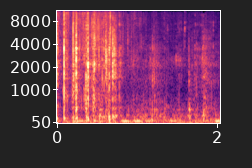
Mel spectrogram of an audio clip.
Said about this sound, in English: So I'm going to take a bite out of this okay. very non-chickeny chicken. And I'm going to bite whatever chicken.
